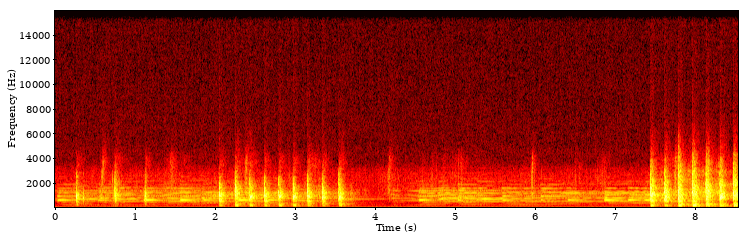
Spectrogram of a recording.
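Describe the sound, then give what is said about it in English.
Loud knocking on the door of a woman's room in quick bursts of rapid raps, pausing between volleys, with a brief quieter stretch before a final fast flurry of knocks. “Then I walked up to her room and knocked on the door.”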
